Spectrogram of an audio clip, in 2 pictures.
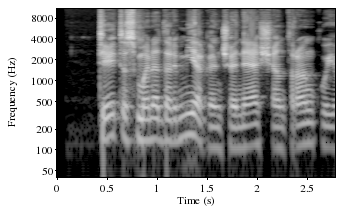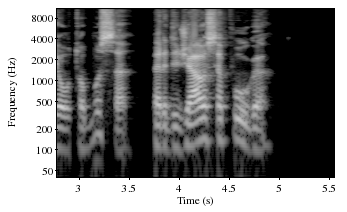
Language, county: Lithuanian, Telšiai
